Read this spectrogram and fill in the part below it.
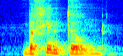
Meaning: keynote
- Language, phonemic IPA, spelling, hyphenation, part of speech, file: Dutch, /bəˈɣɪnˌtoːn/, begintoon, be‧gin‧toon, noun, Nl-begintoon.ogg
